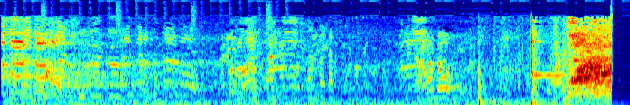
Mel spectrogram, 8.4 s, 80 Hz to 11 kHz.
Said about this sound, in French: L'Alliance Salima a égalisé à la 91e minute sur un coup franc de Lemos dont le son s'apprécie particulièrement grâce à l'absence des supporters. Écoutez donc.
